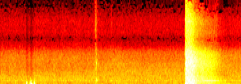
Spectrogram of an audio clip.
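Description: A Mauser Black Mamba air rifle fires once, a loud close crack with a short decaying tail, preceded by a few faint clicks of handling in an otherwise quiet outdoor setting.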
